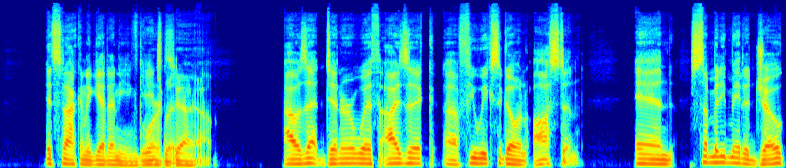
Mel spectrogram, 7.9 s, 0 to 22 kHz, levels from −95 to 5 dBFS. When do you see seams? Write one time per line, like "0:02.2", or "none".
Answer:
0:02.8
